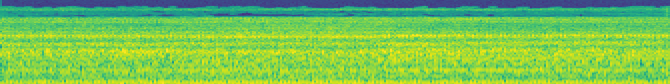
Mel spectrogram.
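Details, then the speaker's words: DIY silent air compressor built from a repurposed refrigerator compressor with a modified check valve, just switched on. Very quiet, steady low buzz and even hum with no knocking; the slight buzz comes from the check valve, and running is normal. "that's what it sounds like virtually silent you still hear maybe a slight little buzz again it's still that check valve there's no way around that"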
